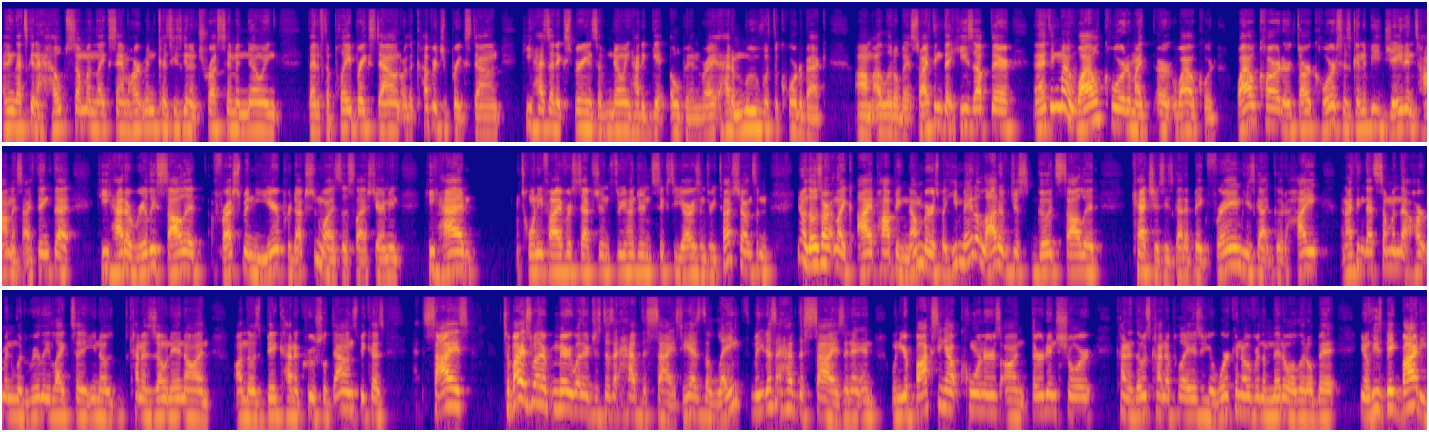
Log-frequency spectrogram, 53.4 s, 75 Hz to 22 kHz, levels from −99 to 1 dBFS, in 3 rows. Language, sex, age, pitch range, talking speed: English, male, 20-39, 125-150 Hz, 230 wpm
